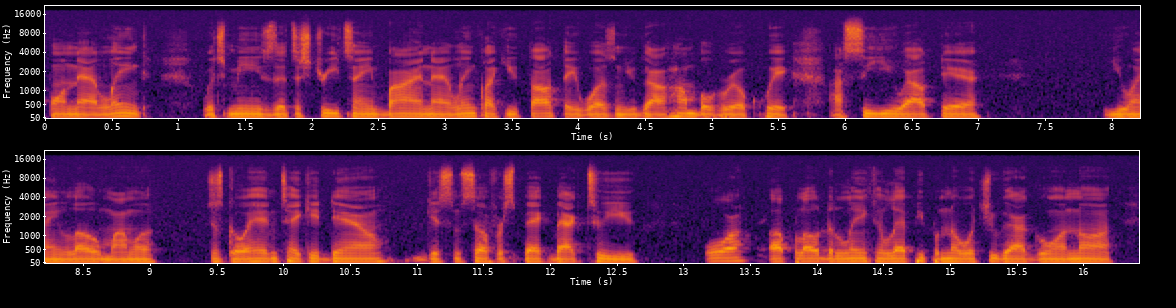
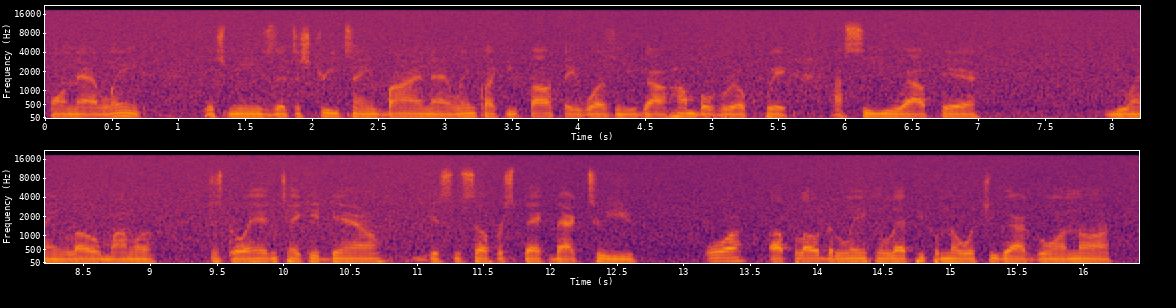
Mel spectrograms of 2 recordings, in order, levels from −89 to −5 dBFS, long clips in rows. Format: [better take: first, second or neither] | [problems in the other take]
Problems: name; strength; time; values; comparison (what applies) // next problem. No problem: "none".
first | hiss; loud; throughout; 2 dB below the speech; faint in the first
